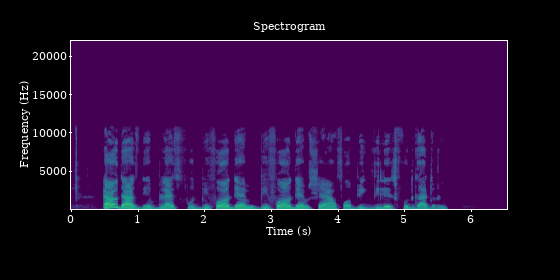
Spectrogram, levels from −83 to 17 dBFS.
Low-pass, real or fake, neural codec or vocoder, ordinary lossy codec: 10.8 kHz; real; none; none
